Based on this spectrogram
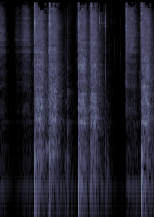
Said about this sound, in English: So what am I hearing now? Just a little torch. Just a torch. Yeah, just a torch. A torch at the bar.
